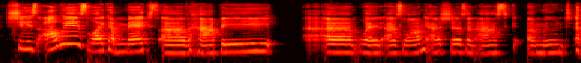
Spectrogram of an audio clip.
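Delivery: usual speaking voice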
